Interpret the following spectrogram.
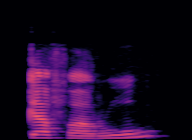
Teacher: ہم اپنے ہونٹوں کو گول کریں گے کیونکہ اس را پہ ضمہ ہے، یہ بھی مفخم بھاری پڑی جائے گی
